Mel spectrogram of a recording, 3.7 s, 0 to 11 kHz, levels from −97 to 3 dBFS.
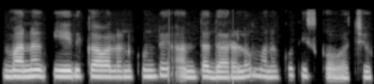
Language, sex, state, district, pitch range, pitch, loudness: Telugu, female, Telangana, Karimnagar, 195-215 Hz, 205 Hz, -20 LUFS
